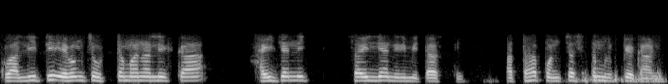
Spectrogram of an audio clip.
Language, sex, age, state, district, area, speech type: Sanskrit, male, 18-30, Odisha, Puri, rural, conversation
